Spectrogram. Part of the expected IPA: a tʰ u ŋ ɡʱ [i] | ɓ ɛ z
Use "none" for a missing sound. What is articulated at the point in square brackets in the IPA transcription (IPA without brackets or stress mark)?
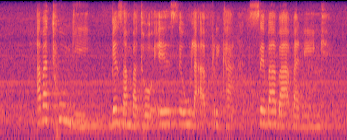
i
